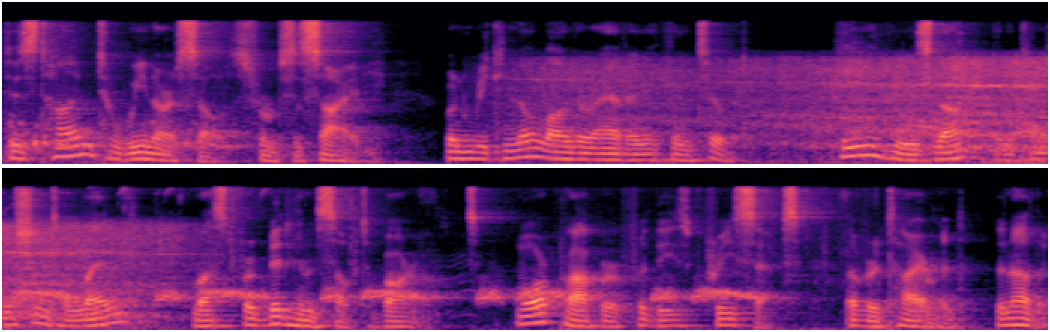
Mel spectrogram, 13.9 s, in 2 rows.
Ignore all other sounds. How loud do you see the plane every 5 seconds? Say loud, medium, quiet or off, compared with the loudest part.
medium, loud, off.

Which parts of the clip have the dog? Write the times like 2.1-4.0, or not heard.
not heard.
